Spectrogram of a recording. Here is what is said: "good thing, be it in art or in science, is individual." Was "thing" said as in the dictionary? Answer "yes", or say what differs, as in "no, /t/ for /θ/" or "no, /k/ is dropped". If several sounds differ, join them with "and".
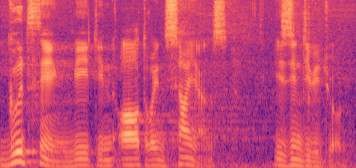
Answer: yes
